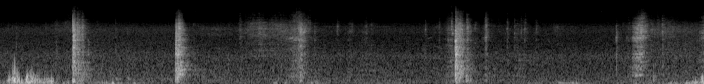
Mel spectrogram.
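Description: Heavy steel shell of a scroll air-conditioner compressor being handled and turned upside down on a metal workbench: a dull thump at the start, then about five short, sharp metal knocks spaced a second or so apart.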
